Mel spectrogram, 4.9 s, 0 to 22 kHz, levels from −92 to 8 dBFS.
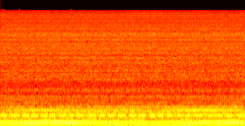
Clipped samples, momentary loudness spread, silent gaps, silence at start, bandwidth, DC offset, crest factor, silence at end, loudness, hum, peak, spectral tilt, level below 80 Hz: under 0.1%; 2 LU; none; 0 s; 16.5 kHz; under 0.1%; 12 dB; 0 s; -13 LUFS; none; 0 dBFS; -5 dB/octave; -16 dBFS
